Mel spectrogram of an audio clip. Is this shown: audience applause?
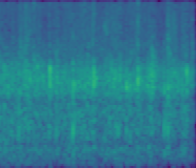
yes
